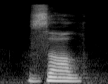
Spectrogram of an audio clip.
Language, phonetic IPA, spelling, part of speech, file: Ukrainian, [zaɫ], зал, noun, Uk-зал.ogg
- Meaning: 1. hall 2. genitive plural of за́ла (zála)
